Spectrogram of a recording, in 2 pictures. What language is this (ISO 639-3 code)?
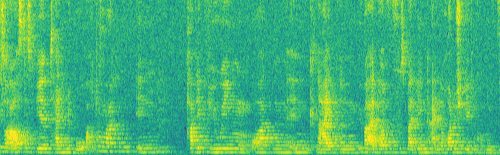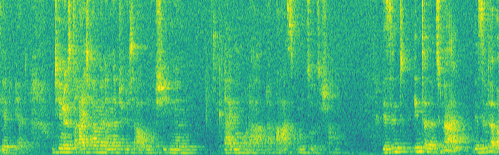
deu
